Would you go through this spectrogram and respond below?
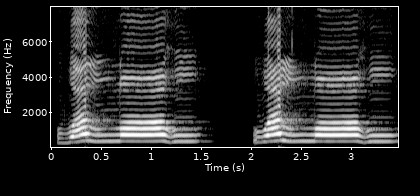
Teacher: لفظ اللہ کا لام کو موٹا رکھیں گے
